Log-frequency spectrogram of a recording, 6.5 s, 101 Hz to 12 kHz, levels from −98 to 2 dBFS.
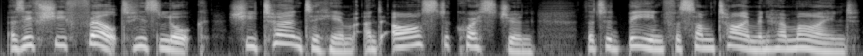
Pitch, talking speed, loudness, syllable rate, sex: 210 Hz, 215 wpm, -19 LUFS, 4.6 syllables/s, female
